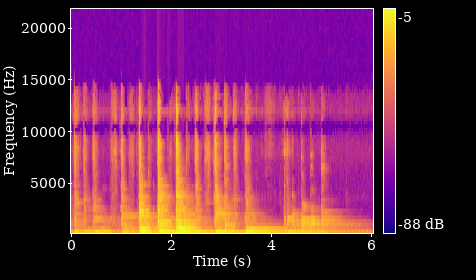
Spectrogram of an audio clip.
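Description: Nylon-string classical guitar played solo with the fingers, a run of plucked chords closing the song. A final chord about four seconds in is left to ring and fade.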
